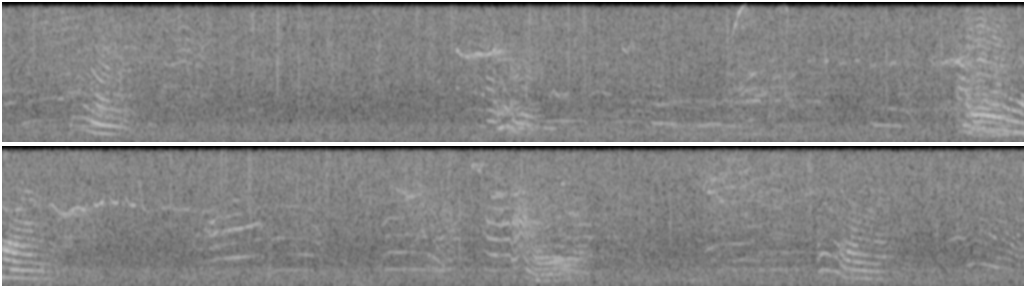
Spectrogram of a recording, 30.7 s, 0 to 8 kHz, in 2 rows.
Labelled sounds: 0.0	1.9	killer whale, Bigg's (transient), 0.78 to 4.2 kHz
2.4	3.0	killer whale, Bigg's (transient), 4.3 to 5.9 kHz
6.8	11.5	killer whale, Bigg's (transient), 0.78 to 7.8 kHz
13.0	16.6	killer whale, Bigg's (transient), 0.78 to 7.1 kHz
17.9	20.0	killer whale, Bigg's (transient), 0.88 to 4.5 kHz
21.0	22.0	killer whale, Bigg's (transient), 0.91 to 5.6 kHz
22.4	24.2	killer whale, Bigg's (transient), 0.88 to 7.0 kHz
25.9	26.9	killer whale, Bigg's (transient), 1.4 to 6.5 kHz
27.6	28.8	killer whale, Bigg's (transient), 0.78 to 4.0 kHz
29.5	30.6	killer whale, Bigg's (transient), 0.91 to 2.8 kHz

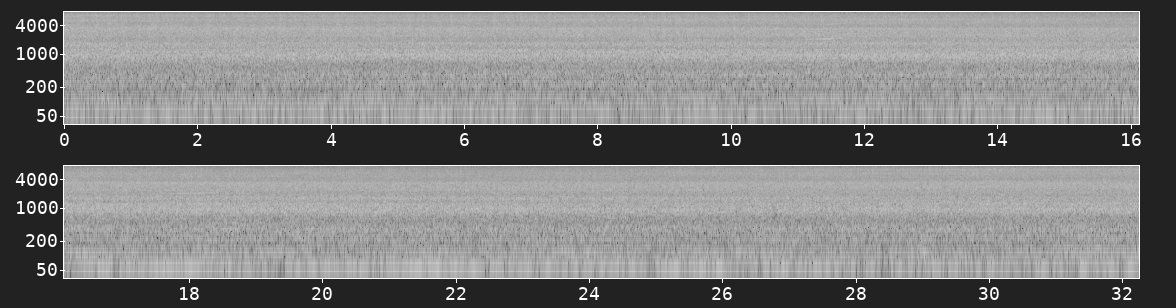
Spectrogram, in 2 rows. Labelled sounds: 11.1	11.6	killer whale, southern resident, 2.1 to 2.2 kHz

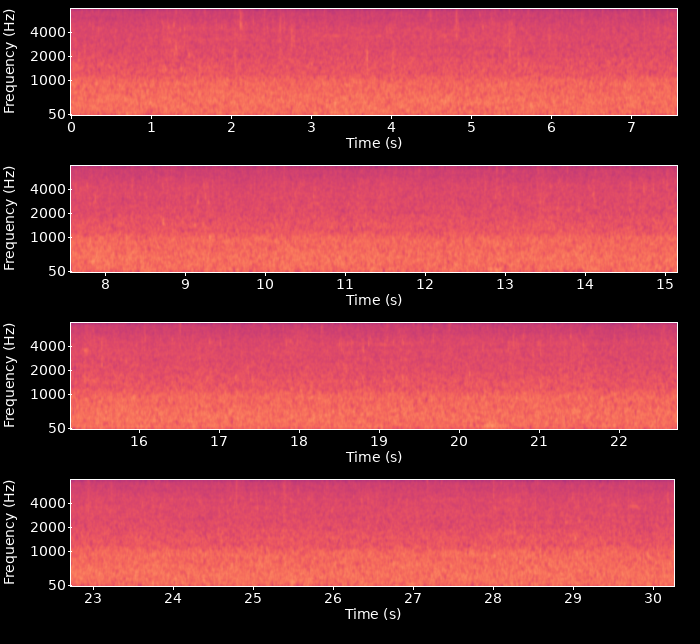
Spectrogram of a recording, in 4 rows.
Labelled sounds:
18.9	19.2	Pacific white-sided dolphin, 4.1 to 4.2 kHz

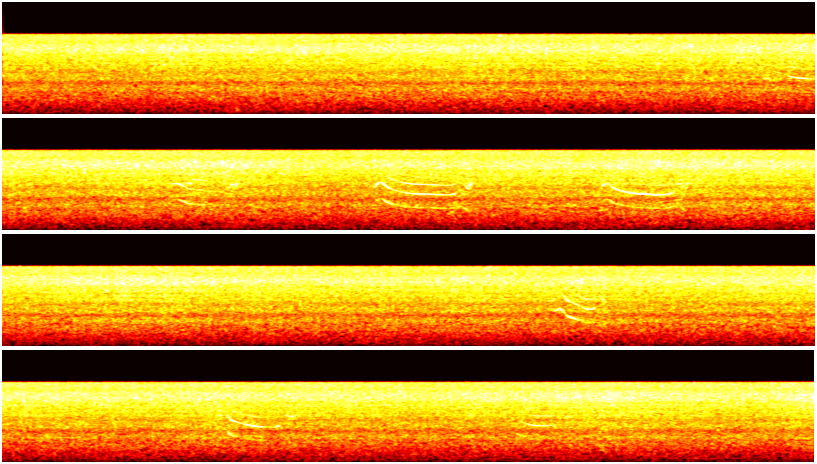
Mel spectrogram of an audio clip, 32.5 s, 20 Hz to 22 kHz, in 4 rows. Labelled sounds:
7.9	8.1	killer whale, offshore, call OFF17, 1.4 to 1.6 kHz
9.8	10.2	killer whale, offshore, call OFF17, 0.84 to 2.4 kHz
11.8	12.7	killer whale, offshore, call OFF17, 0.88 to 3.1 kHz
14.2	14.9	killer whale, offshore, call OFF17, 1.4 to 2.1 kHz
21.7	22.2	killer whale, offshore, call OFF17, 0.78 to 2.6 kHz
26.7	27.1	killer whale, offshore, call OFF17, 1.4 to 2.0 kHz
29.6	30.0	killer whale, offshore, call OFF17, 1.4 to 1.8 kHz

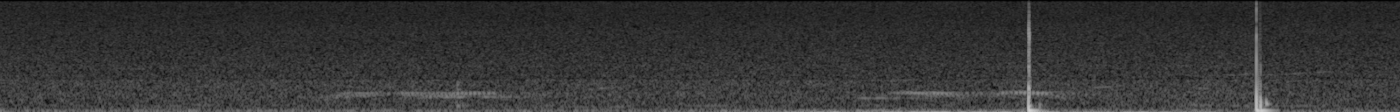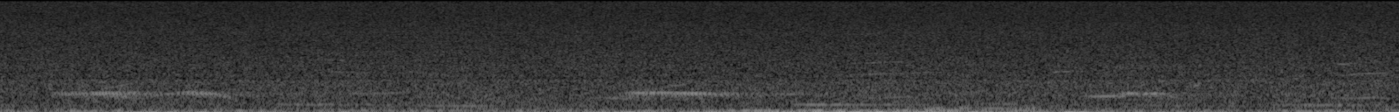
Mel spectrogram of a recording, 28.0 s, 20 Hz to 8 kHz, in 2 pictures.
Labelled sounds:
27.5	27.9	humpback whale, 0.93 to 1.1 kHz

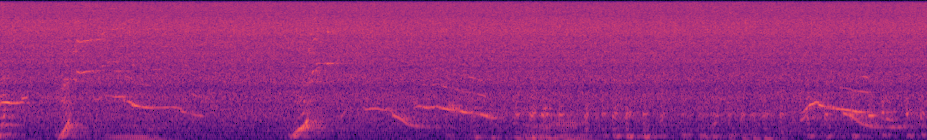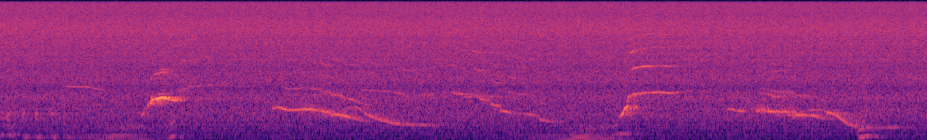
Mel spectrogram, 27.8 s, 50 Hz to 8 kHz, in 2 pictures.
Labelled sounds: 0.0	0.5	humpback whale, 0.78 to 0.94 kHz
1.2	2.0	humpback whale, 0.78 to 3.8 kHz
4.8	5.1	humpback whale, 2.1 to 2.2 kHz
6.8	7.1	humpback whale, 0.97 to 1.2 kHz
12.6	13.1	humpback whale, 1.0 to 1.2 kHz
14.9	15.5	humpback whale, 1.1 to 1.3 kHz
16.1	16.9	humpback whale, 0.78 to 1.9 kHz
18.2	19.1	humpback whale, 0.81 to 1.2 kHz
20.7	21.3	humpback whale, 0.78 to 1.1 kHz
23.3	24.1	humpback whale, 0.78 to 2.1 kHz
25.4	25.7	humpback whale, 0.88 to 1.0 kHz

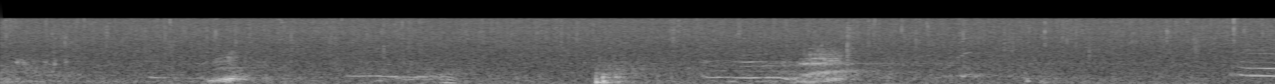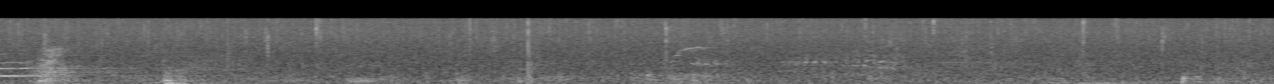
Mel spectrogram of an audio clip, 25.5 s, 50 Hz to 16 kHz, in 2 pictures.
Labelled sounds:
7.3	8.4	humpback whale, 0.81 to 1.4 kHz
12.4	13.1	humpback whale, 0.91 to 2.0 kHz
19.5	19.9	humpback whale, 0.78 to 2.3 kHz
20.6	20.9	humpback whale, 0.78 to 1.2 kHz

